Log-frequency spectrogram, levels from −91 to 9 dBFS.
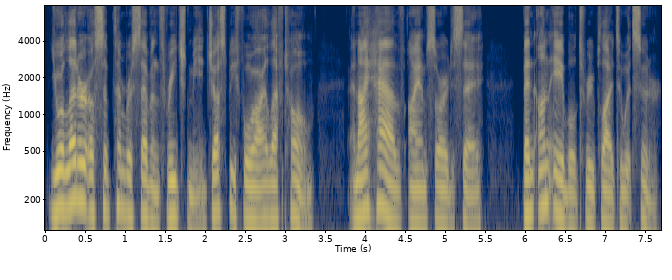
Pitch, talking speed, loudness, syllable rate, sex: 135 Hz, 210 wpm, -18 LUFS, 5.9 syllables/s, male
